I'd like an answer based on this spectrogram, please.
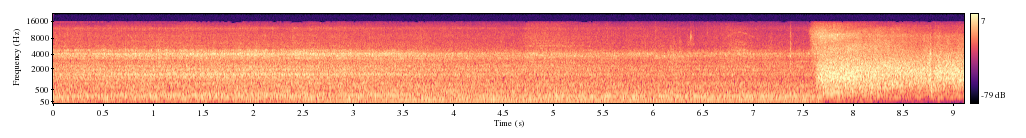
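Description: Truck engine droning steadily, heard from inside the cab. About three-quarters of the way through it cuts off abruptly and gives way to a broad hiss.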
